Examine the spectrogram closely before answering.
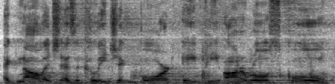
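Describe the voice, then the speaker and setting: A slightly hoarse man runs a school board meeting in a formal, courteous way, calling names and announcing agenda items. He is heard in a large, roomy hall with a long reverb. A faint hum of room noise sits under his voice. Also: medium pitch, flat delivery, moderate pace, sharp tone.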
